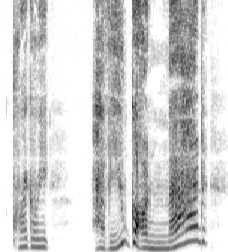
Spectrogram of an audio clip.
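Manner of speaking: high, choked, strangled outburst. Reading a shocked woman's reply to a man who wants her as his wife, strangled voice. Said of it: "she managed to get out in a strangled voice".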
